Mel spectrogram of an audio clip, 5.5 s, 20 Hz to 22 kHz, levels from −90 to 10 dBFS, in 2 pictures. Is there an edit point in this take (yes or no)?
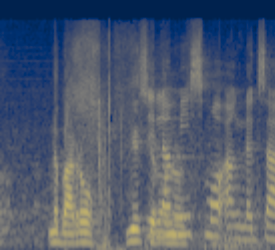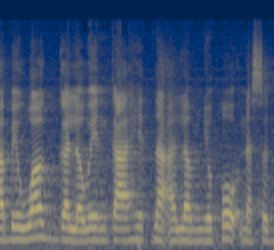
yes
